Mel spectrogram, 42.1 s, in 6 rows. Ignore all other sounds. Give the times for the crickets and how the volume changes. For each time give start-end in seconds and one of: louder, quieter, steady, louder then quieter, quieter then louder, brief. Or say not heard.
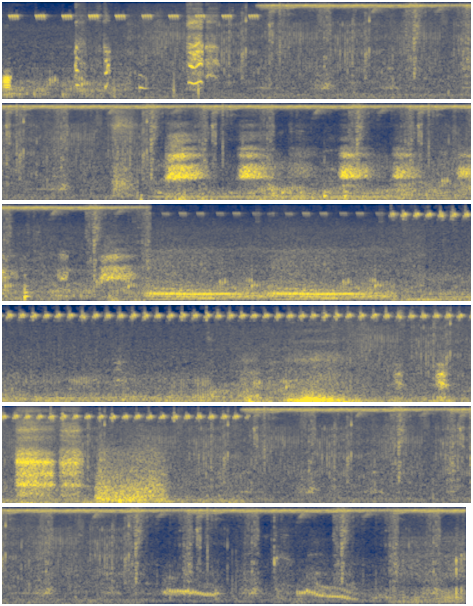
0.0-42.0 steady.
